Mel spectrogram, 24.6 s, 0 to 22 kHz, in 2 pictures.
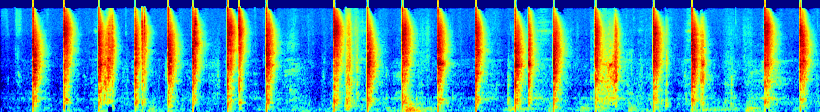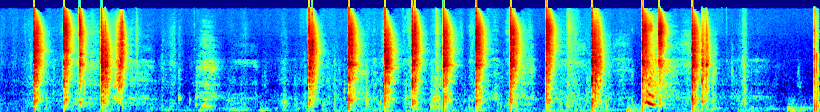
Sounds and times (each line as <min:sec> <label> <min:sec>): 0:00.5 Training Swords Swordfight 0:04.3
0:05.0 Training Swords Swordfight 0:10.7
0:11.3 Training Swords Swordfight 0:14.4
0:16.9 Training Swords Swordfight 0:23.1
